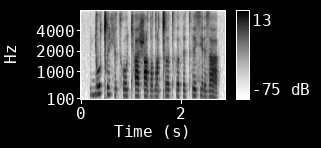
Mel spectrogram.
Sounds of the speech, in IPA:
ɟ o ǀ ɪ ç ɘ tʰ o cʰ a ʃ ə dˤ ɪ dˤ a ǀ ə tʰ ə θ ɪ tʰ ɪ sʲ a ɾ ɪ z a

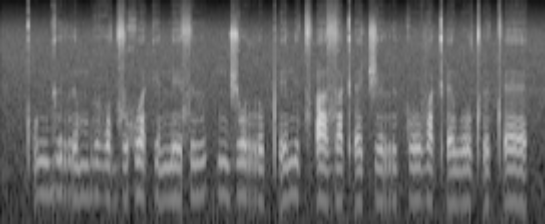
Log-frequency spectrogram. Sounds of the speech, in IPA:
kʼ u ŋ ɡ ɨ r ɘ m b ɘ v ɔ d͡z ɨ χʷ a k e n e s ɨ | n d͡ʒ o r o pʼ e n i t͡sʼ a z a kʼ ɛ t͡ʃ ɘ r ɨ k o v a kʼ ɛ w o tʼ ɘ tʼ ɛ

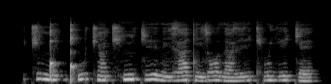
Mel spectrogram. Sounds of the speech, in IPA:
t͡ʃ ɪ˧˥˧ ŋ͡ǃ ɪ˨ ǃʼ u˧˥˧ t͡ʃ ã˨ t͡ʃʰ ĩ˧˥˧ c ɪ˧˥˧ ð ẽ˨ ɣ a˧˥˧ t ẽ˨ z ɔ˧˥˧ ð a˨ ɣ ɪ˧˥˧ cʰ ʊ˧˥˧ j e˧˥˧ c ɛ˨

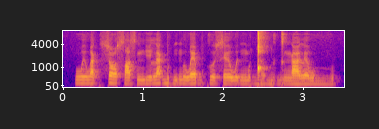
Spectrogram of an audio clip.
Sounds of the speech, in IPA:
w ɨ w a k s u sˤ a s ŋ i l a ɡ͡b u b ŋ u w ɛ b k u s ɘ w ɨ ŋ͡m u ɡ͡ǃ ə b ɨ ɡ ə ŋ a l ə w ṳ

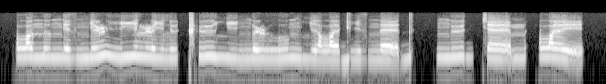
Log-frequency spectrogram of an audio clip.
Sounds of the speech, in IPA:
lˠ ɯ n ɯ ŋ e z ŋ i ɭ ɦ i l ɭ i l ʉ ǁʰ ʉ ʎ i ŋ ɯ ɭ ɦ u ŋ ʎ i lˠ e ɡʱ i z n ɛ d | ŋ ʉ d c ɛ m | lˠ e

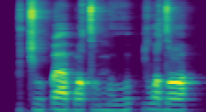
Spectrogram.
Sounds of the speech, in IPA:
c o̤ ɓ a b o tˤ o̤ m o̤ | ʎ ɪ dˤ ɤ

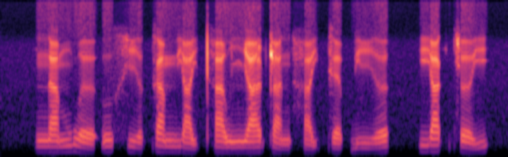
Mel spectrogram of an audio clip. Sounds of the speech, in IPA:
n a˧˥ m w əː˨˩˨ ʔ u˧˥ x i˨˩˦ ə̯ k a˧ m j a˨˩ j t̪ʰ a˧ w ɲ aː˧˥ ʈ a˨˩˦ n h a˨˩˨ j k ɛ˨˩ p̚ j i˨˩˦ ə̯ | j a˦˥ k̚ c ə˨˩˦ j

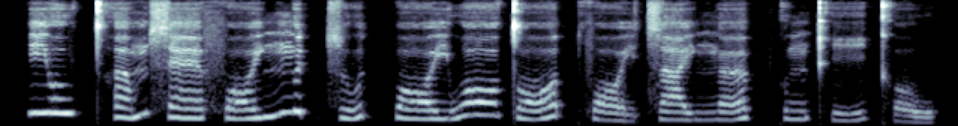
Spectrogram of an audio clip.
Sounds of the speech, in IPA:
j o˥ w t̪ʰ ɐ˨˥ m s ɛː˨ f ɔː˨˧ j ŋ ɵ˥ t̚ t͡s uː˨˥ t̚ p ɔː˨ j w ɔː˥ t̪ ɔː˨˥ t̚ f ɔː˨˩ j t͡s aː˨ j ŋ œː˨˥ p̚ k ʊ˧ ŋ kʰ iː˨˥ kʰ o˨˩ w

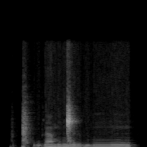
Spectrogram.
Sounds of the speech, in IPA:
ǁʰ ṵ ɾ ã b ŋ͡ǁ ɨ b mː ĩ

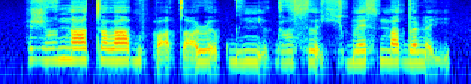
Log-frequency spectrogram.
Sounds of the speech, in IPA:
ʒ ɑ̤ n ɑ t ɪ lˠ ɑ b ə̤ p ɑ̰ t̪ ɑ̰ ɹ ə̰ p ɡ ə̤ ɲ ə̰ ɡ ɑ̤ s l ə̰ ç ə̤ b ɛ s m u dˤ ə ɳ ḭ

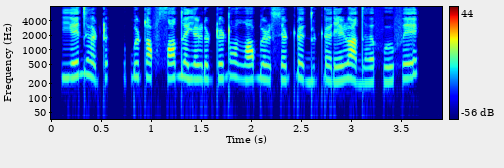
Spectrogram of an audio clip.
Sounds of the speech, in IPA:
j e dʱ œ ʈ | ɓ u ʈ ɑ f sˤ i d̪ ɛ j e ɭ ɾ ø ɭ ʈ ʏ ɖʱ ʏ ðˤ i b œ ɭ s ø ʈ ɽ ø d̪ u ʈ ɽ ø ɾ i ɭ ɑ dʱ ə f u f e

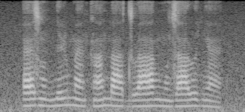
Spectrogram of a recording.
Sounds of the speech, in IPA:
æ z õ n i ɭ m æ̃ː k ã n aː d ɹ aː ŋ õ z a ɹ ʎ æ̃

